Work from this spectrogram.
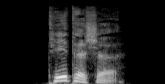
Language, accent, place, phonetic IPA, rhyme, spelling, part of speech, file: German, Germany, Berlin, [ˈteːtɪʃə], -eːtɪʃə, thetische, adjective, De-thetische.ogg
- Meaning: inflection of thetisch: 1. strong/mixed nominative/accusative feminine singular 2. strong nominative/accusative plural 3. weak nominative all-gender singular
